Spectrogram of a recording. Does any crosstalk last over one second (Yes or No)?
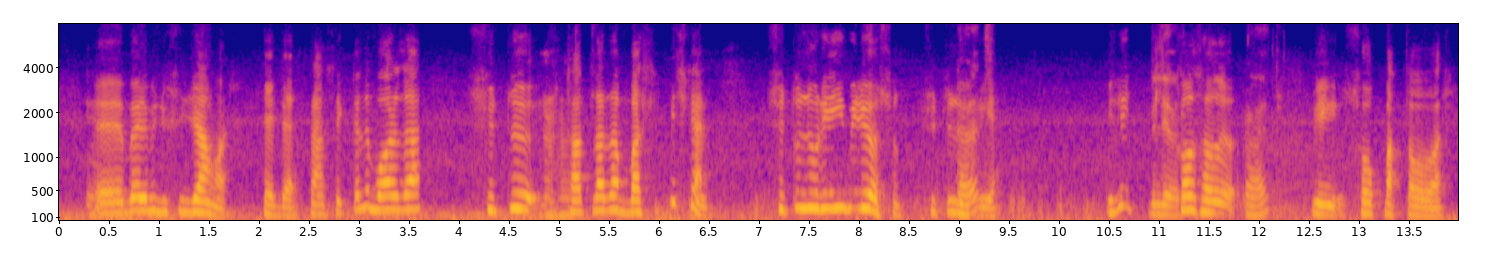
No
